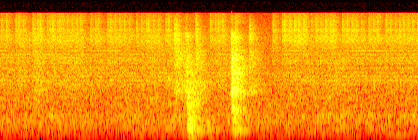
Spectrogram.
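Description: Quiet room tone with two short clicks about half a second apart, from a wrench pushed against the shaft of a cut-away conical rotor motor.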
